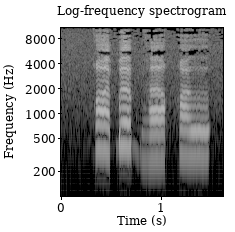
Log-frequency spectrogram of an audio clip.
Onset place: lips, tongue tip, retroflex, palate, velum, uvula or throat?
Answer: uvula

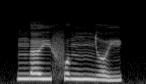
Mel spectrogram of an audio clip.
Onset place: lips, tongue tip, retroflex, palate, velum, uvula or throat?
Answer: velum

